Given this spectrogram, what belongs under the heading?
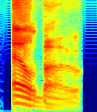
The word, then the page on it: elbow: British English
